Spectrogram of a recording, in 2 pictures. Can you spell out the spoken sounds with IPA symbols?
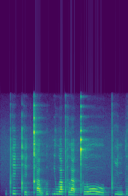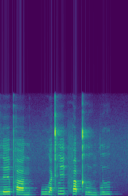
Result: pʰe˥˩k̚pʰe˨˩k̚tʰa˩˦wʔɯ˥˩k̚ ju˧a̯ pʰla˨˩t̚pʰloː˥˩ | pʰi˩˦nprɛː˦˥pʰa˧n | wu˨˩a̯kʰle˥˩ʔ fa˥˩p̚ kʰlɯː˨˩ŋplɯː˦˥k̚

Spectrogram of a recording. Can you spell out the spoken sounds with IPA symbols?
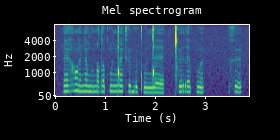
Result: ɛ̃˨ ɦɔ̃˦˨ɾə˨ næ̃˦ɡʷə̃˨nə˨ dˤʉ˨kʷʰæ̃˦ŋ͡ǃæ̃˦ kʰʏ˦bwʏ˨kʷʼæ̃˨ŋ͡ǃɛ˨ | ǀʰʏ˨˦rɛ˨ kʷə̃˨ | xʏ˨

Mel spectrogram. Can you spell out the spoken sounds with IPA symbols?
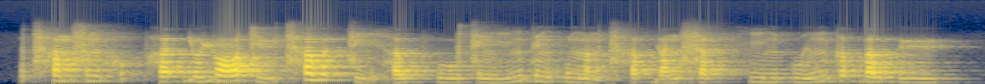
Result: t͡sʰɐ˧msʊ˧ŋ hʊ˥k̚pʰɐ˨˥t̚ jɵ˨˥ɥɔː˨˥ t͡syː˨˩t͡sʰɐ˥wɵ˨˥t̚t͡siː˨˩ hɐ˨˥wpʰuː˨ t͡sɪ˨ŋiː˨˥ŋt̪ɪ˧ŋ kʷɐ˧ŋɐ˨˩ŋt͡sʰɐ˧p̚jɐ˨˥n sɐ˨˥k̚pʰiː˧ŋ kʷiː˨˥m kɐ˥p̚jɐ˥w hyː˧

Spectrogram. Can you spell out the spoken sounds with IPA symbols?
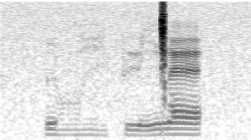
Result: ɳɔ̤ ɦe̤pyŋ͡ǀæ

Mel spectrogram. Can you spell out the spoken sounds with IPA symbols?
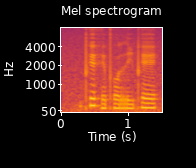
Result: pʰɪ˦hɪ˨pʰo˨ ri˨pʰe˦

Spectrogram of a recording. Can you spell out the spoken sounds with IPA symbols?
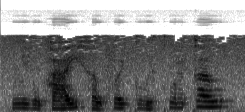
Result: liː˨˩whaː˨˥j hɐ˨˩wfɵ˧ɥkuː˨˩jkʷʰɐ˥m kɐ˥w

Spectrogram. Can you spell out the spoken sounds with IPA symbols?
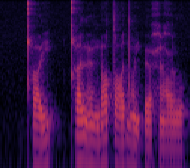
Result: qʰœ˨˩˦i̯ | qʰɪ˧˥lœ̃˩˧˩ ŋɪː˧˥tˤɛ˨˩˦i̯dɔ̃˩i̯ ʔœ˩ħə̃˩ʕo˩

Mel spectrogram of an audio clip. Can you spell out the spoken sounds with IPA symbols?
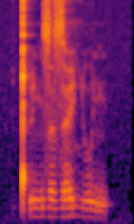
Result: ǃʼʉɲzəzɛ ʎuɲ

